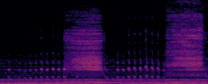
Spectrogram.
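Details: Two loud hissing screeches from barn owl nestlings begging while the female feeds them in a Florida nest box, separated by bursts of fast, regular clicking ticks and an underlying low hum.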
